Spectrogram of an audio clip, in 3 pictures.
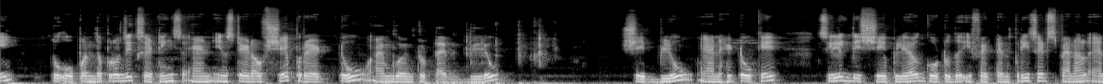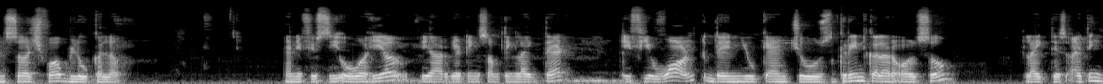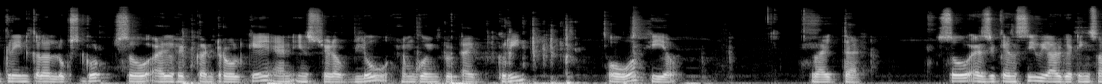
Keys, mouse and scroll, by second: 2.7-4.7 drag, 4.4-5.9 typing, 7.0 click, 16.1 click, 23.8 ctrl+k, 25.7 click, 26.7-28.2 typing, 28.2 Return, 30.0 click.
